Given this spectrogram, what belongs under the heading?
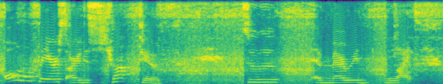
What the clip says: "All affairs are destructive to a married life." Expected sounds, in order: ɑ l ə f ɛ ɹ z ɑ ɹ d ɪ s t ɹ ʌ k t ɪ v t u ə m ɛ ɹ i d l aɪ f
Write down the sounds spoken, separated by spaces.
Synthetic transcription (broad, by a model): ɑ l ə f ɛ ɹ s ɑ ɹ d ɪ s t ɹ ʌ k t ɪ v t u ə m ɛ ɹ i d l aɪ f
